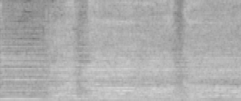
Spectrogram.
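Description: Thai Buddhist devotional chant of praise, sung voices holding long notes with musical accompaniment over a steady low bass that shifts pitch about halfway through.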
